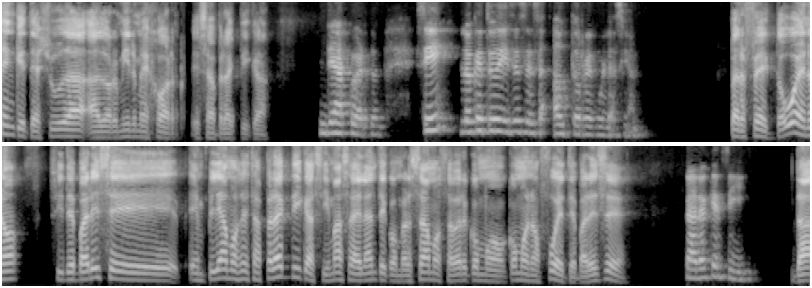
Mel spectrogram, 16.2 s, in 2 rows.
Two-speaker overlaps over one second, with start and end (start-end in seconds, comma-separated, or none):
none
